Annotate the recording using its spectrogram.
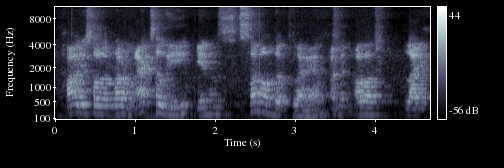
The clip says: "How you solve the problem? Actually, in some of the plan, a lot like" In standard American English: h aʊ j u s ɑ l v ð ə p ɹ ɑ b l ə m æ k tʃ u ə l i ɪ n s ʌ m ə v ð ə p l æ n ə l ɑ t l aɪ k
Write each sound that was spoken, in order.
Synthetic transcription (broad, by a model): h aʊ j u s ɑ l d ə p ɹ ɑ b l ə m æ k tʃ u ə l i ɪ n s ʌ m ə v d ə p l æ n ə n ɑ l l aɪ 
